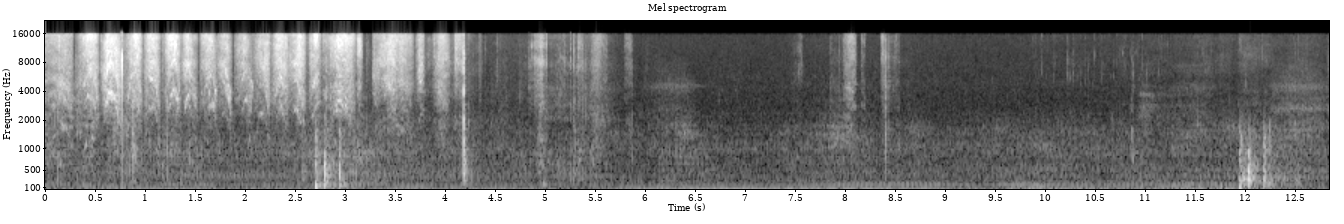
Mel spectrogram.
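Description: Carbon fishing pole sliding and rubbing through the hands as it is shipped back to bring in a hooked fish, with a few sharp clicks; the rubbing dies down after about four seconds. A steady low hum runs underneath.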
